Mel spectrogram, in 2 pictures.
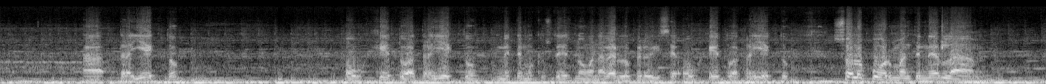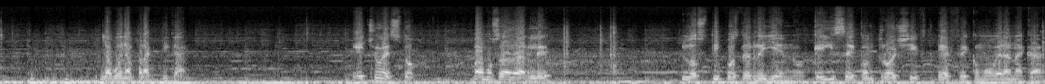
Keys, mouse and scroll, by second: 0.4 click, 7.3 click, 8.9 click, 16.5 ctrl+shift+f.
